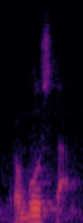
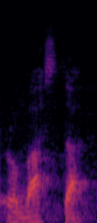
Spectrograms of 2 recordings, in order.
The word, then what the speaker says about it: Robusta: energy as compared to Robusta. I should say Robusta in English. I prefer the Italian pronunciation, so I say Robusta.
